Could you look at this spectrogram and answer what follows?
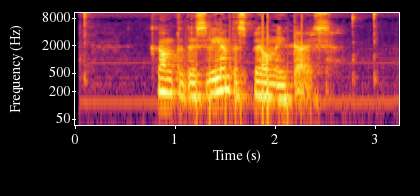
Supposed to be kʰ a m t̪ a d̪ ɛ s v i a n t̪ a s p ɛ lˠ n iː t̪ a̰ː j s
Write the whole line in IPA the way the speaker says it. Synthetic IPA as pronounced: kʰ a m t̪ a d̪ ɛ s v i ɛ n t̪ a s p ɛ lˠ n iː t̪ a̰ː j s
